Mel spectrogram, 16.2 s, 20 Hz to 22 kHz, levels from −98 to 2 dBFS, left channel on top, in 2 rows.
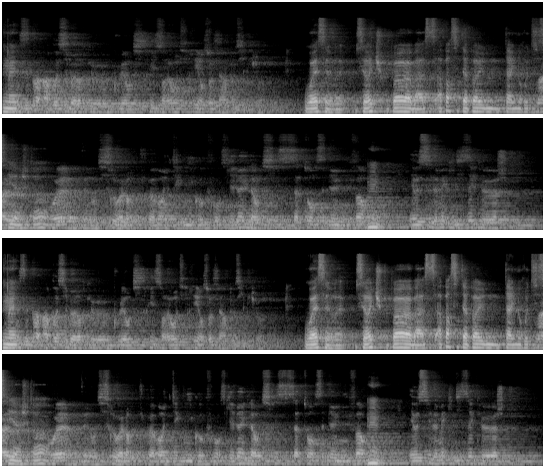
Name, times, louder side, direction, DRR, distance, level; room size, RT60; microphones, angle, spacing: voice 1, 0.2-3.9 7.9-8.3 8.8-13.6 14.2-15.6, right 2 dB, 70° right, 5 dB, 3.8 m, -36 dB
voice 2, 4.5-8.9 13.6-13.8, right 2 dB, 35° right, 10 dB, 0.6 m, -29 dB
26.5 x 25.0 x 8.4 m, 2.5 s
head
